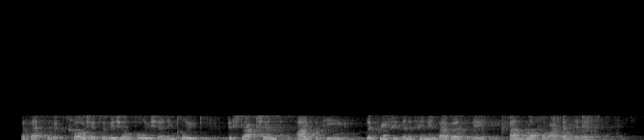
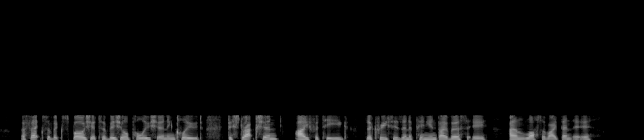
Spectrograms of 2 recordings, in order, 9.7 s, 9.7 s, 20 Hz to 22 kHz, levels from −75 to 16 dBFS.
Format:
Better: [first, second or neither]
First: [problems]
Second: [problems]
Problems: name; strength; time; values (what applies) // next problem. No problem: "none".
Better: second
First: noise reduction (neural separator model SepFormer DNS4)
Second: none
